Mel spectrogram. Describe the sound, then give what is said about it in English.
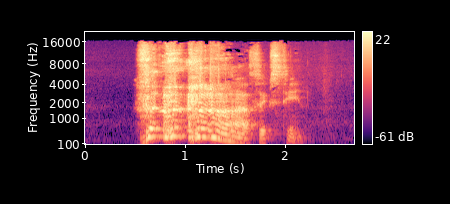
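A fairly loud bout of coughing and throat clearing, a rough voiced rasp followed by a couple of short, sharp bursts before it trails off into quiet. “I'm sorry, I didn't hear the chapter. I think you were coughing a bit.”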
